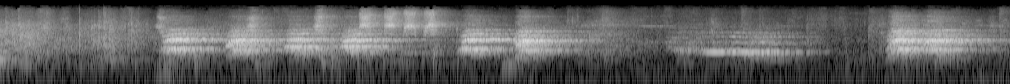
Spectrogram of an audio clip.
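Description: A six-week-old Belgian Malinois puppy barking in high-pitched yaps, a quick run of them from about two to five seconds in. A quieter, drawn-out whining cry follows, and the yapping starts again near the end.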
